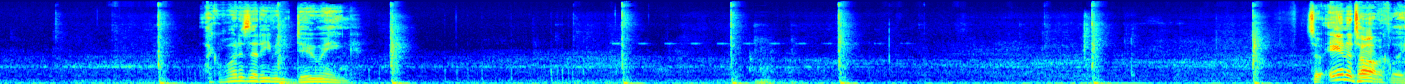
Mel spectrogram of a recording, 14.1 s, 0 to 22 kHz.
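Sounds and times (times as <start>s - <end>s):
steady low rumble: 0.0s - 14.0s
sharp knocks: 2.7s - 3.2s, 3.8s - 4.3s.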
